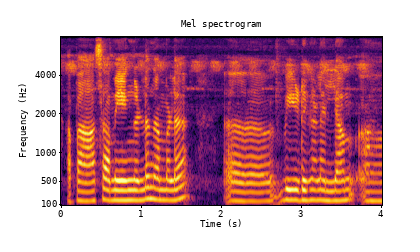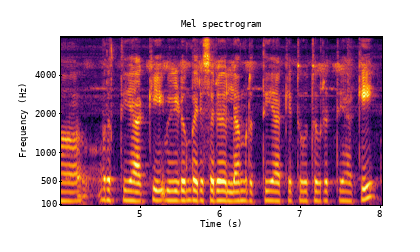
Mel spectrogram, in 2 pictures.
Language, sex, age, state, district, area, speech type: Malayalam, female, 45-60, Kerala, Ernakulam, rural, spontaneous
